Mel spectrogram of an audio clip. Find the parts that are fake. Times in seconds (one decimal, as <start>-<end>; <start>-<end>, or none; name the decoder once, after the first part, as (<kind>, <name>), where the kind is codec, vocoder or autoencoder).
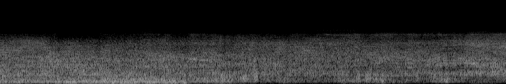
0.0-3.1 (codec, SNAC); 3.6-5.1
